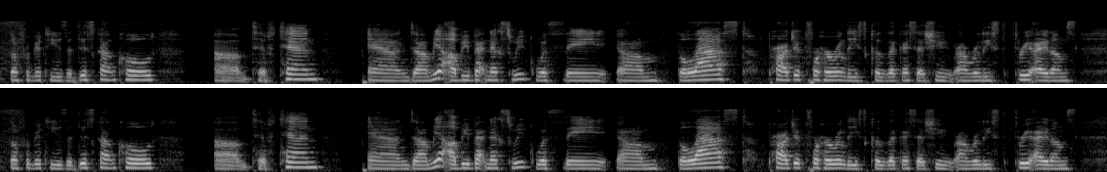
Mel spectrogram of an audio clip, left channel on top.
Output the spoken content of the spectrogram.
Don't forget to use the discount code TIFF10. And yeah, I'll be back next week with the last project for her release, because like I said, she released 3 items.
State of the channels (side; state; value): both; normal; correlation 0.69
